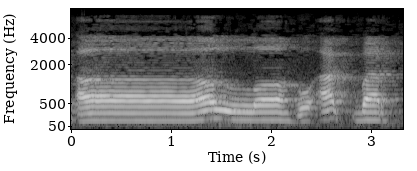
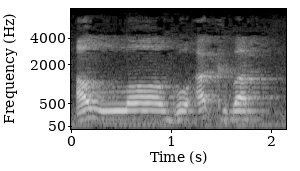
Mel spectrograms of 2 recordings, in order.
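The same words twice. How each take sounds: First: The opening vowel before Allah is drawn out long. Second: The opening vowel before Allah is kept short. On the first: It asks whether God is the greatest. The speaker calls it wrong. "itu kalau orang membacanya begitu" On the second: It states that God is the greatest. The speaker calls it right. "Maka lafalkan dengan baik"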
